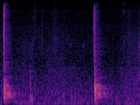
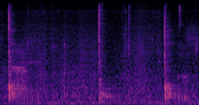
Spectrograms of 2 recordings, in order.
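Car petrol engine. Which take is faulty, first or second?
first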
